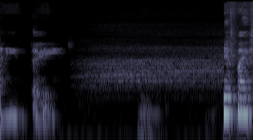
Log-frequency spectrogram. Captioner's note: a far away echoing low scream sfx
